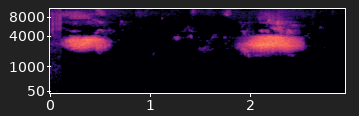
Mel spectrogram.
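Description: A Brambling gives two harsh, nasal, drawn-out wheezing calls about a second and a half apart, with near silence between them.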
